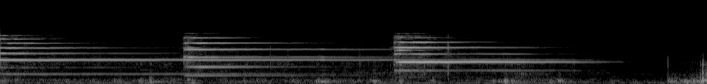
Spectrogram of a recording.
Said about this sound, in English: The Christmas bells can ring anytime they're ready. Well, I imagine they're ready now. Let's listen.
